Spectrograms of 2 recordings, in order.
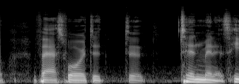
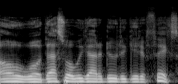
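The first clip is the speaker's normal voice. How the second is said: put-on raised voice, higher; 4 semitones higher than usual. Retelling what the semi truck driver said about the fix: imitating someone raising his voice. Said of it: "But you raising your voice".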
